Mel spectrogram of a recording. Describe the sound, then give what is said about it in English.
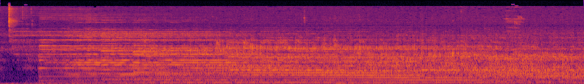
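A video game helicopter's engine drones steadily and loudly with a buzzing, propeller-like whir as it flies away in the game's closing scene, starting abruptly and holding a constant pitch throughout, with no voices. “So they've beaten the final boss, we're in a helicopter and we're flying away.”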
